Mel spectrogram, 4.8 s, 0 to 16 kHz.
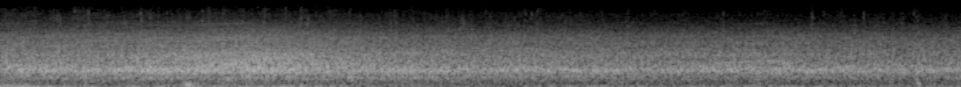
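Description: A stadium crowd roars in College Football 26, a dense, steady wash of cheering that fills the whole stretch, loud and sustained without clear breaks.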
